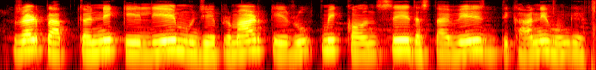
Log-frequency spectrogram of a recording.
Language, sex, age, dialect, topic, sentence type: Hindi, female, 18-24, Awadhi Bundeli, banking, statement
